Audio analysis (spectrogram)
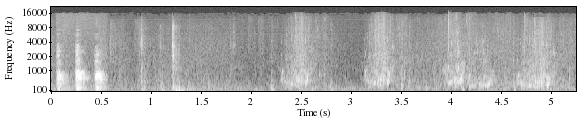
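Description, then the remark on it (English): A chicken in a video game, run into by a player's boat on a lake, clucks in a quick burst of three or four short calls at the start, followed by scattered softer noises and a few more faint cluck-like bursts; no one speaks. “Oh, I ran into a chicken.”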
